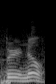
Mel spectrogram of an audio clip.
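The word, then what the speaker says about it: Brno: town so this is Bruno which is the second largest city in Czech Republic next to Prague spelled with a b-r-n-o sounds like it's just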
